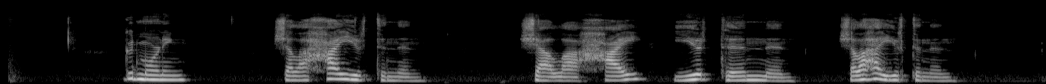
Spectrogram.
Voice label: Khakas Good morning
